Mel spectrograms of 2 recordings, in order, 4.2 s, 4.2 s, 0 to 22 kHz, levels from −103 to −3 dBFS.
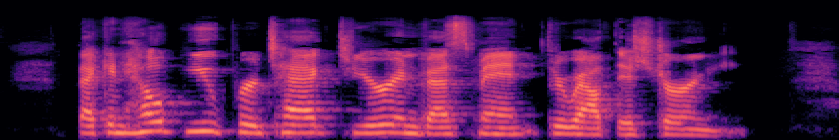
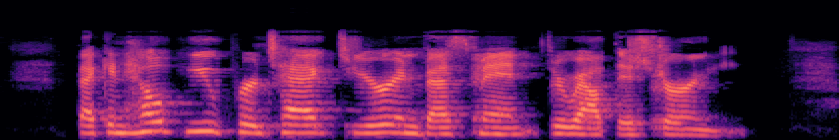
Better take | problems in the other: first | garbled, watery; badly; nothing above 7.5 kHz; slightly in the first

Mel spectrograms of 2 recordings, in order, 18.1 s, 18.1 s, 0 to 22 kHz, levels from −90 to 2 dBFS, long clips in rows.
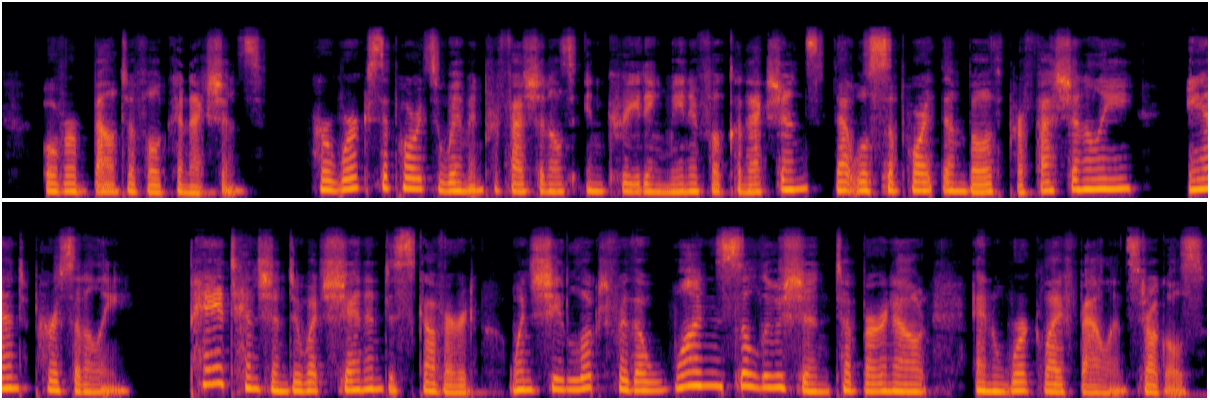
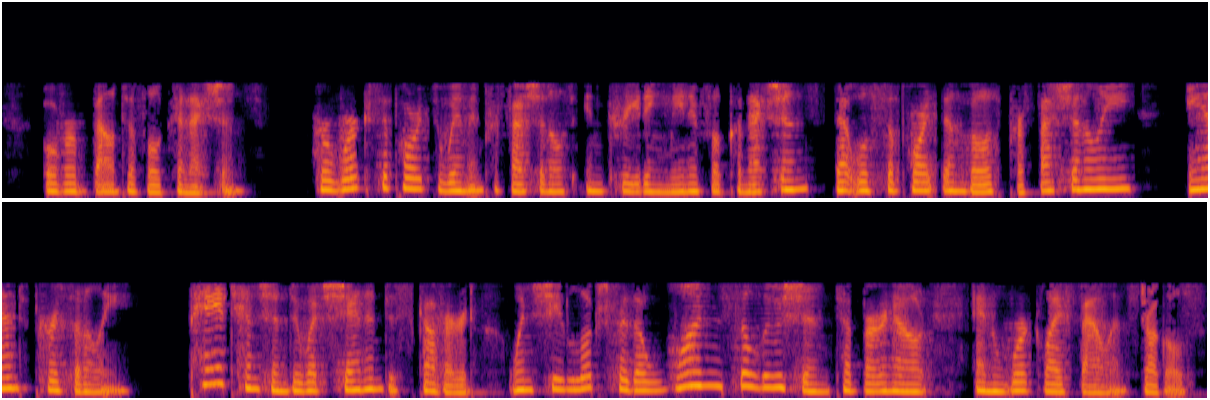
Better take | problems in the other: first | garbled, watery; badly; nothing above 4 kHz; slightly in the first

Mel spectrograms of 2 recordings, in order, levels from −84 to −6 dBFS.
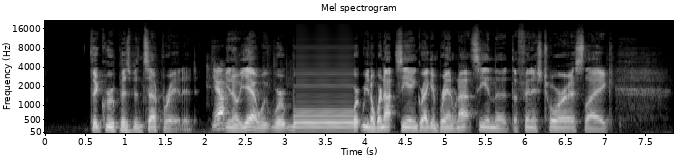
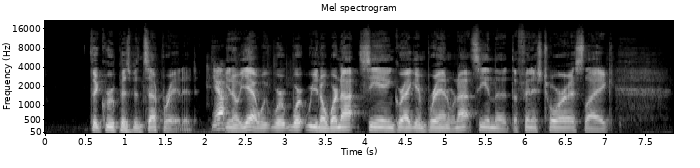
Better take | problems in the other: second | audio freezing; at 3 s for 0.5 s

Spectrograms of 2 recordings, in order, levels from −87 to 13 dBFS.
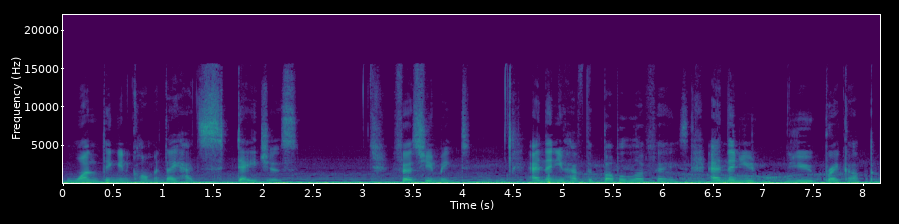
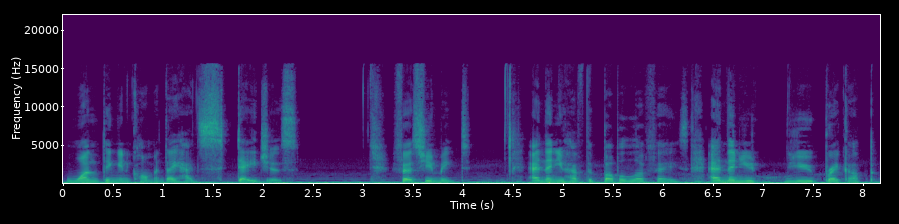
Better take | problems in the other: second | low rumble; loud; throughout; 9 dB below the speech; faint in the second

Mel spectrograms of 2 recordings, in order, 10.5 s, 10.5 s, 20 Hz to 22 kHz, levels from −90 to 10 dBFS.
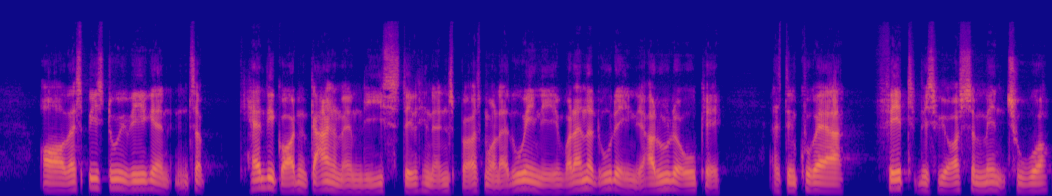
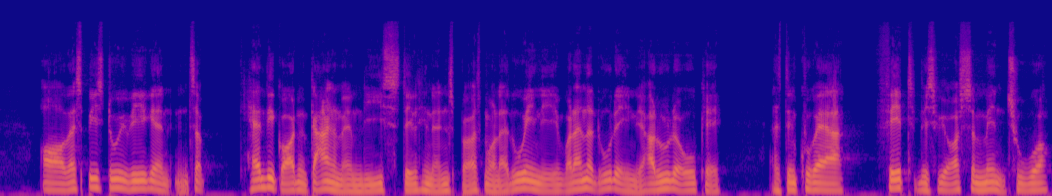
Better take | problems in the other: second | thin; somewhat; fading below 300 Hz

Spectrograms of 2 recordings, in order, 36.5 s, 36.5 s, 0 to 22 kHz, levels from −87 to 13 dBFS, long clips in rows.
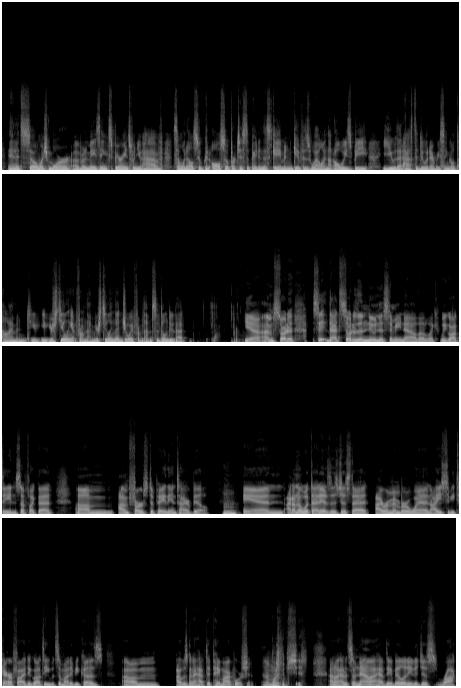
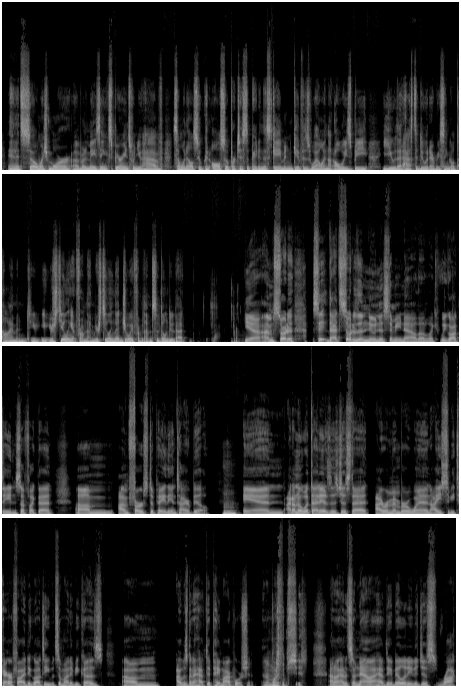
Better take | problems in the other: second | muffled; slightly; fading above 3.5 kHz

